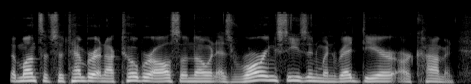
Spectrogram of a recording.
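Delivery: ordinary delivery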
